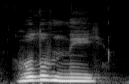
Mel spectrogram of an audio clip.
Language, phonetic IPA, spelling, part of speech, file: Ukrainian, [ɦɔɫɔu̯ˈnɪi̯], головний, adjective, Uk-головний.ogg
- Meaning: 1. head (attributive) (of or relating to heads) 2. main, chief, principal, important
